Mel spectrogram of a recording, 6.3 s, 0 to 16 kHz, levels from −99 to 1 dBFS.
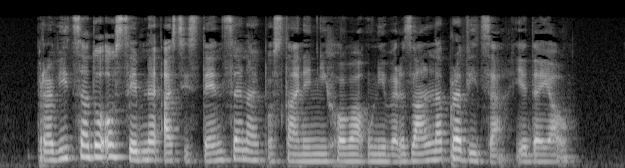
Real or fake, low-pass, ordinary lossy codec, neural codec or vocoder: real; 10.8 kHz; none; none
